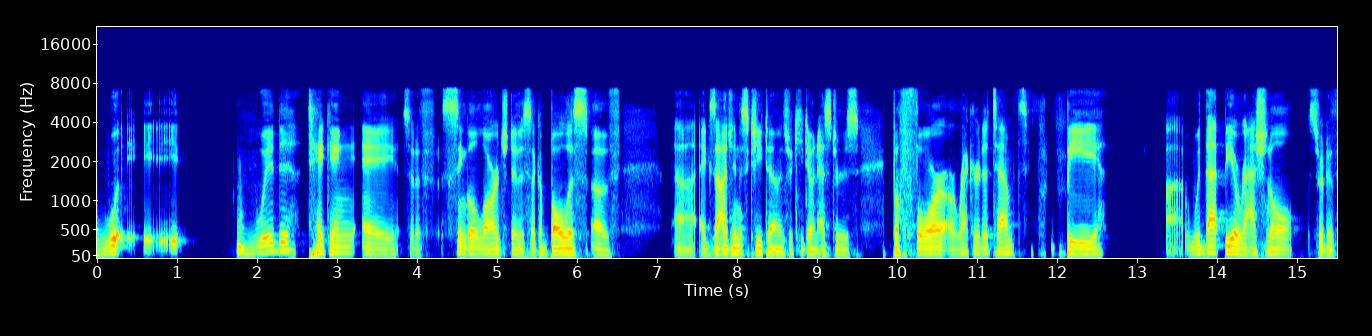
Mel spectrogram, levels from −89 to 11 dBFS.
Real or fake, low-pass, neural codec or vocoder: fake; 7.2 kHz; codec, 16 kHz, 2 kbps, X-Codec, HuBERT features, trained on balanced general audio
